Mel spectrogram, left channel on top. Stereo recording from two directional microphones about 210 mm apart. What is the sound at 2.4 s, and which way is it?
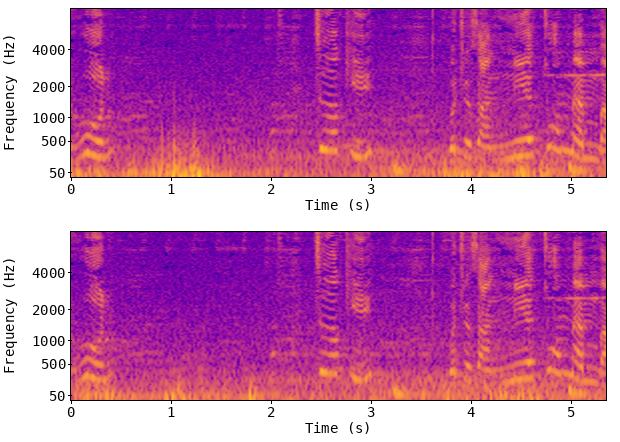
Speech, centre (ahead or behind).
